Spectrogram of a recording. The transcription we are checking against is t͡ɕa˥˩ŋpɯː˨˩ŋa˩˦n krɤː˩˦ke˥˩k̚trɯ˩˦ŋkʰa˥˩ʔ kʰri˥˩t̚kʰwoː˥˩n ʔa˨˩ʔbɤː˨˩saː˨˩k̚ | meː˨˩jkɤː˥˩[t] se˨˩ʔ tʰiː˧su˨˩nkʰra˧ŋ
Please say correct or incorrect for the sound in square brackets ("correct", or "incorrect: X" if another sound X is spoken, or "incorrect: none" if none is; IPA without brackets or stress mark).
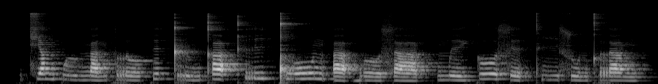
incorrect: none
